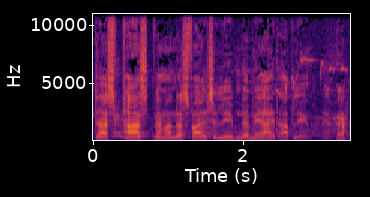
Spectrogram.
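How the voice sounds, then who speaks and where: A man's voice: medium pitch, moderate pace, a little hiss or hum, close to an everyday voice. A man playing a middle-aged anti-nuclear commune leader in a radio crime drama, curt and dismissive with a mocking brotherly tone. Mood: defiant, dismissive.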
